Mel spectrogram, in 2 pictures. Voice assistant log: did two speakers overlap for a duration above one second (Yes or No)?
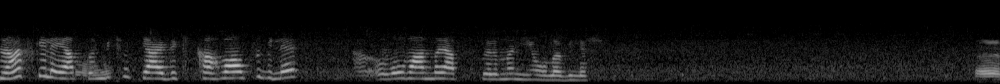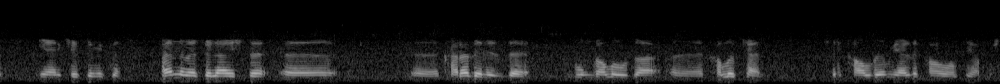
No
